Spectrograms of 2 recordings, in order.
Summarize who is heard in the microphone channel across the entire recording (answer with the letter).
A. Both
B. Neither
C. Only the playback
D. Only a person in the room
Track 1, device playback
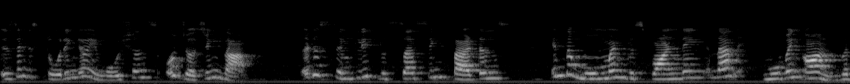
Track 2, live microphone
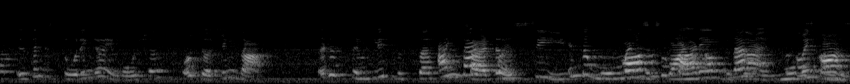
A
